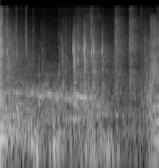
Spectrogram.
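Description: A door's metal push bar clunks loudly as the door is pushed open at the start, followed by quieter footsteps.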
